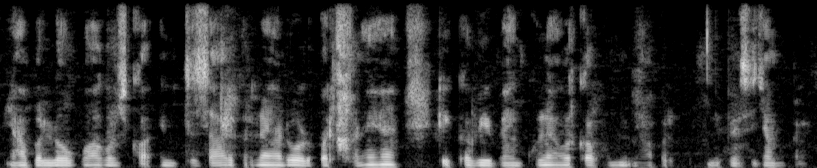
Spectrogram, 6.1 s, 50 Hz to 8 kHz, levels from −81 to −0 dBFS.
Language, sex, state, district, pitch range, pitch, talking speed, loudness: Hindi, male, Uttar Pradesh, Jyotiba Phule Nagar, 105-110 Hz, 105 Hz, 255 wpm, -17 LUFS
